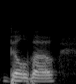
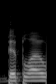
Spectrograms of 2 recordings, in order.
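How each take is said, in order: First: The name is said as 'Bil-bo'. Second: The name is said as 'Bib-lo'. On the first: The speaker calls it right. "getting the Hobbit's name right" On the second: The speaker calls it wrong. "I missaid Bilbo for ages"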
